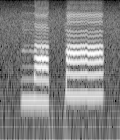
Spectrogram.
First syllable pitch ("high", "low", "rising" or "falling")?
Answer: low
